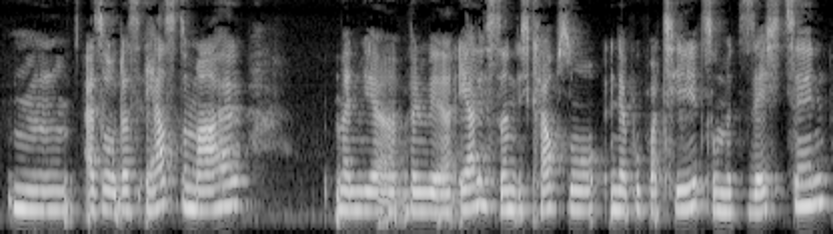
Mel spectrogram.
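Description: Woman, 27, group leader, higher voice, reflective interview guest. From near Trier, Germany. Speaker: self-help group leader. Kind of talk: interview answers.

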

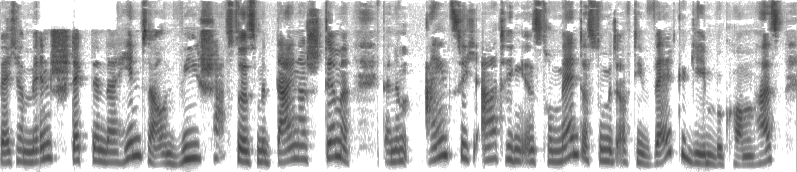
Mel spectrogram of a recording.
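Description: A woman voice coach who talks earnestly and expressively as an interview guest, with the odd filler pause. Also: mid-range voice, darkish tone, no echo, clean studio sound. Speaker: voice coach and speaker.

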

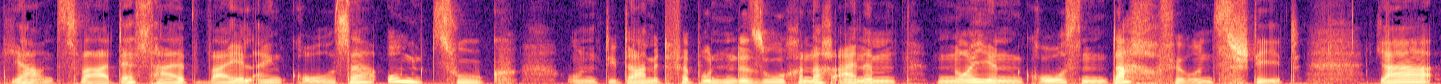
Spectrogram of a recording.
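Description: A woman's voice: low-pitched, takes it slowly, no room sound. A woman in her thirties from Berlin hosting a self-help podcast, talking chattily and directly to her listeners with light laughs. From Berlin, Germany. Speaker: podcast host. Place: room with open windows.

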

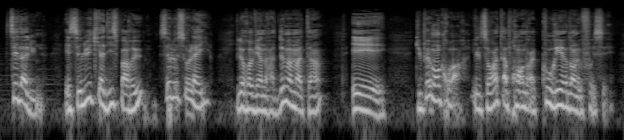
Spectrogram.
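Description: A man's voice: on the high side, slightly rough, pitched above the performer's own voice. A man voicing an old chained guard dog who lectures and reminisces in a know-it-all manner in a storybook tale. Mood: lecturing.

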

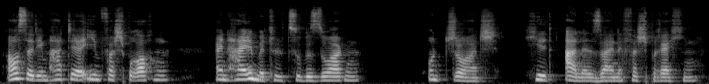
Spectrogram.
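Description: A woman narrating a fantasy audiobook in a measured storytelling style. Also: medium pitch, steady tone.

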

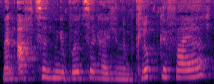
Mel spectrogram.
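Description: A woman's voice: a little high, quick pace. Chatty woman telling anecdotes. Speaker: podcast co-host. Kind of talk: casual chat.

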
